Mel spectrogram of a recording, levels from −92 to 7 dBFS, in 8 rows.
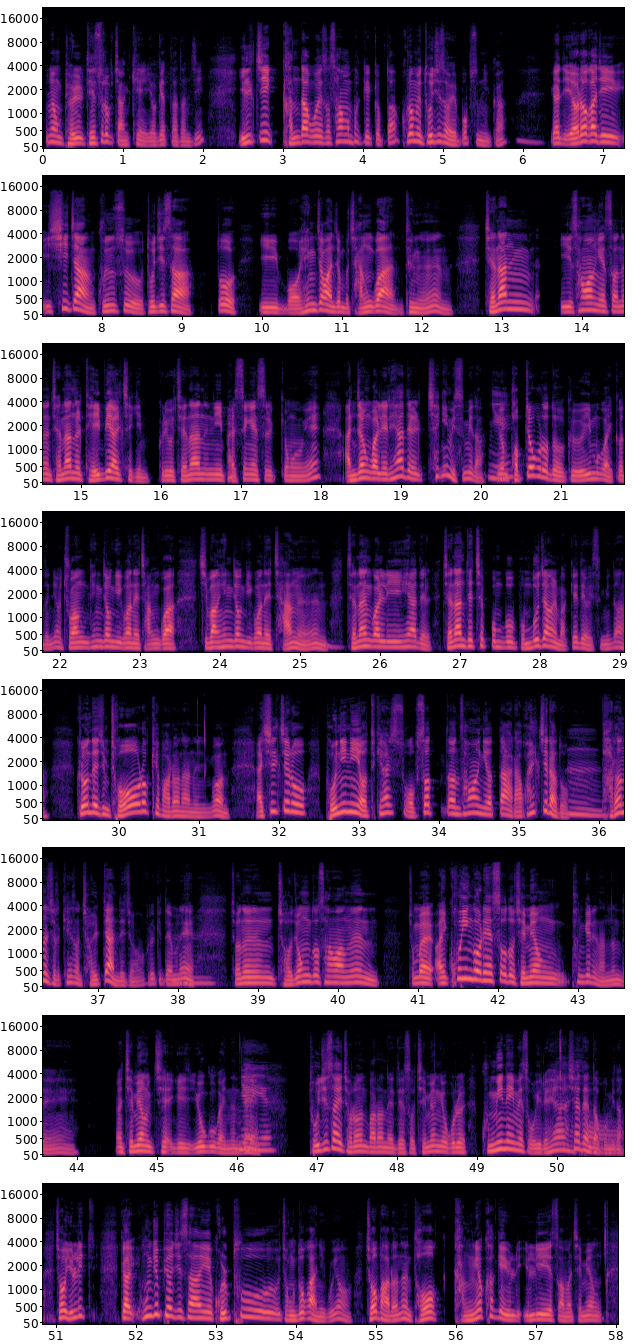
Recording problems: none

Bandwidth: 14.5 kHz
